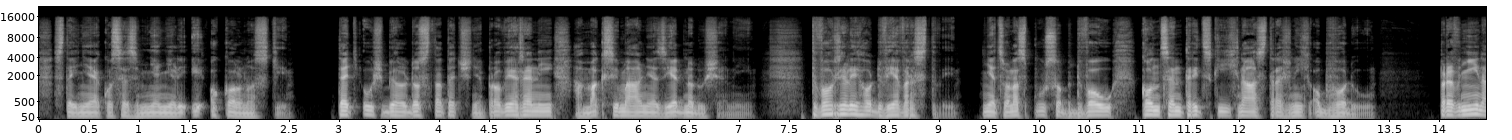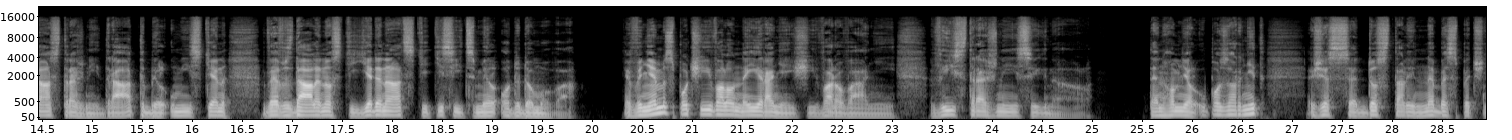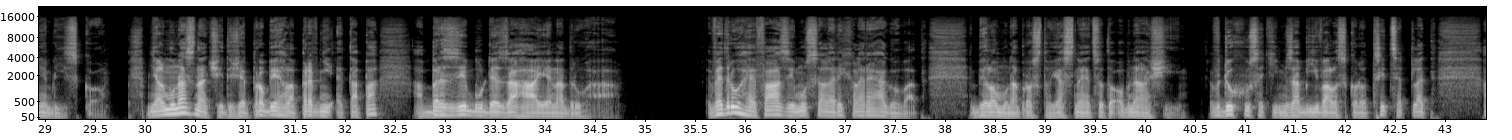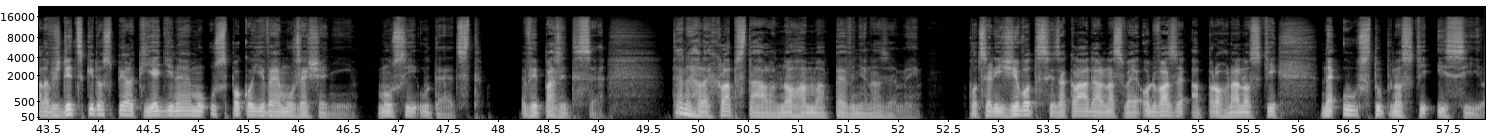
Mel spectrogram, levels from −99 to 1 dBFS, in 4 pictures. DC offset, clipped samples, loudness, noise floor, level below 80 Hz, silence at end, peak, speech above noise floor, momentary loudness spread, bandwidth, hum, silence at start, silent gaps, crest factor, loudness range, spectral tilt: under 0.1%; under 0.1%; -25 LUFS; -75 dBFS; -46 dBFS; 0 s; 0 dBFS; 50 dB; 14 LU; 16 kHz; none; 0 s; none; 26 dB; 7 LU; -5 dB/octave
